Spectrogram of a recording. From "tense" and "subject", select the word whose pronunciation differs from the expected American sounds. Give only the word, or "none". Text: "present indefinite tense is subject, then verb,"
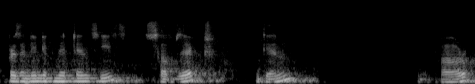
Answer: none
